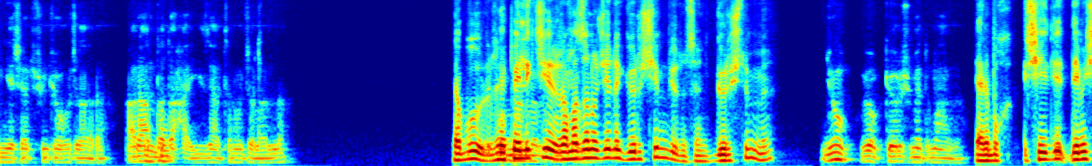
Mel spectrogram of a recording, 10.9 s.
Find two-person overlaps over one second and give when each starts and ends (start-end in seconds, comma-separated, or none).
4.8-6.0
